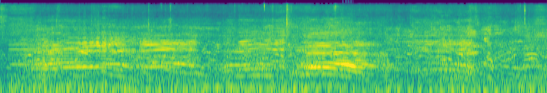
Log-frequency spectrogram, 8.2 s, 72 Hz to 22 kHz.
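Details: Sahiwal bull calves at a cattle market in Parbatipur, Dinajpur, Bangladesh, 17 October 2025: several overlapping drawn-out moos with curved harmonic bands, calling almost continuously amid a noisy crowd background.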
